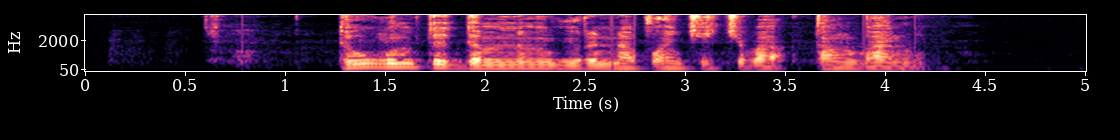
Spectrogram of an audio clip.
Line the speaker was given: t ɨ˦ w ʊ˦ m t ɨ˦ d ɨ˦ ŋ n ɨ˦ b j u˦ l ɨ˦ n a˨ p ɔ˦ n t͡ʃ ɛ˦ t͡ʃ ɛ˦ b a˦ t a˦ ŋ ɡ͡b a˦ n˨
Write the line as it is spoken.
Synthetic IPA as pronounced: t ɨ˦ w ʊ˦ m t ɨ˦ d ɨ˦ m n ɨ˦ m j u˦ ɾ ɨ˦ n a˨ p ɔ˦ n t͡ʃ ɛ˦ t͡ʃ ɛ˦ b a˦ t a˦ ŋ ɡ͡b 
